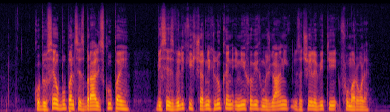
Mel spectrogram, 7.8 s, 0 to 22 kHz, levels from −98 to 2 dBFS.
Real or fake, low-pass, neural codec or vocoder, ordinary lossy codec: real; 19.8 kHz; none; none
